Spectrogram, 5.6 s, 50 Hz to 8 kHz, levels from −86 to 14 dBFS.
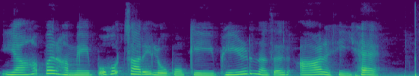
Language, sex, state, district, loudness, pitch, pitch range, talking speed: Hindi, male, Punjab, Fazilka, -14 LUFS, 225 Hz, 205-255 Hz, 130 wpm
